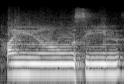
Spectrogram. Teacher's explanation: you just have a suppression of noon sound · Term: ikhfa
